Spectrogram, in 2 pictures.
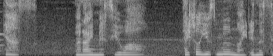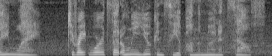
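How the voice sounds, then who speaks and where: Soft-voiced, wistful young moon maiden played by a woman. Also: sits high, fairly even intonation, normal speed, slight background noise, natural voice, rough recording. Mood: calm, tender. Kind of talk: video game cutscene voice acting.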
